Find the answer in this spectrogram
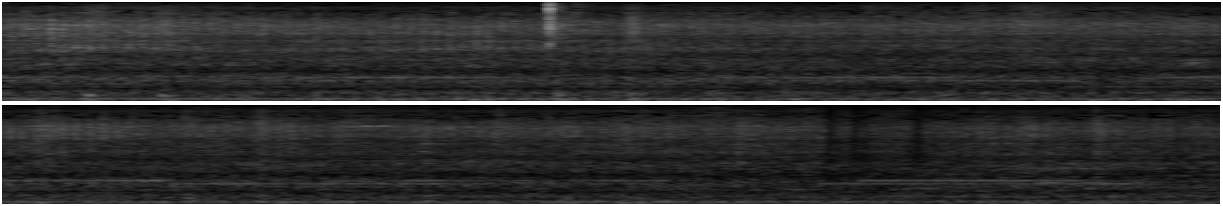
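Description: A passenger train rolling away over curved track: a steady rumble of wheels on the rails, growing slightly fainter as the last coach recedes.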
